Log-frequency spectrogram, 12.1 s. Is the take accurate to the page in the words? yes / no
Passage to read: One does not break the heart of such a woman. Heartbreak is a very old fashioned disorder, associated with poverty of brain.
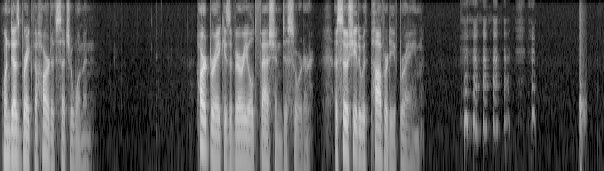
no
